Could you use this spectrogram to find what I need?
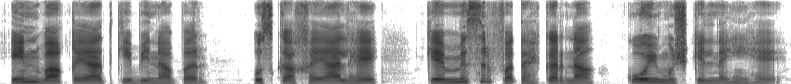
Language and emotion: Urdu, neutral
